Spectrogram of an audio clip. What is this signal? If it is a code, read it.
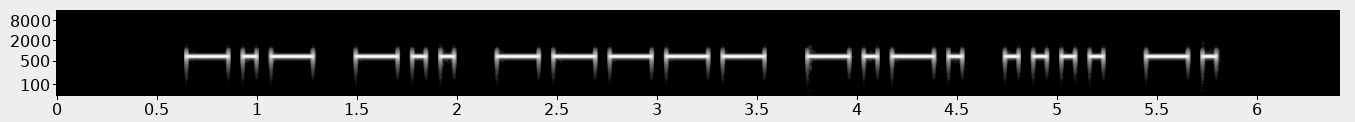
Morse code, heard as a keyed tone, about 19 wpm, 700 Hz. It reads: KD0CHN
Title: Speed Racing - USA 2x3 Call Signs 17wpm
